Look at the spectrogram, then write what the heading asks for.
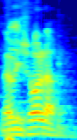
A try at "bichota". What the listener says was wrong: No, bichota con T. No, bichota.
